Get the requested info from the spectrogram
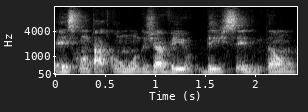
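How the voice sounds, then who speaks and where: A somewhat breathy voice with a dark, mellow tone and audible room echo. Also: man. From Brazil, Rio Grande do Norte (Macau). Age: 20s. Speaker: evangelist and youth leader. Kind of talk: testimony.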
